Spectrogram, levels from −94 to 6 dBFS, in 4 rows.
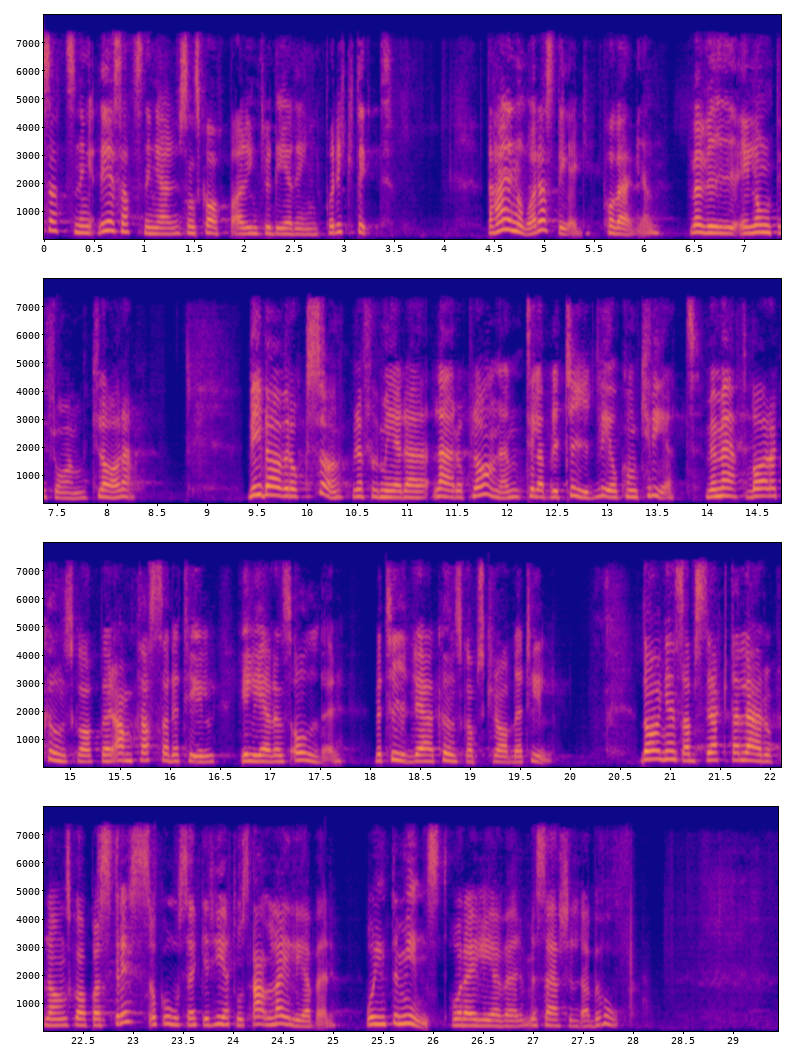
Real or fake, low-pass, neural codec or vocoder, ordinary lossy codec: fake; 7.2 kHz; codec, 16 kHz, 2 kbps, FreqCodec, larger model; AAC, 48 kbps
